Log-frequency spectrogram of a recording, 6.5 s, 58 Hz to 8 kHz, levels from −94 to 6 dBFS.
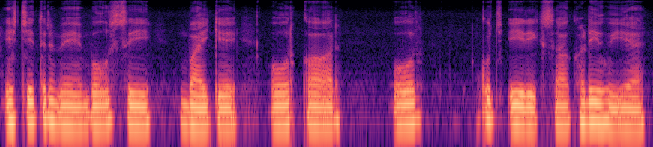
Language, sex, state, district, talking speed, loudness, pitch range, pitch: Hindi, male, Uttar Pradesh, Saharanpur, 140 wpm, -17 LUFS, 115-130 Hz, 120 Hz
